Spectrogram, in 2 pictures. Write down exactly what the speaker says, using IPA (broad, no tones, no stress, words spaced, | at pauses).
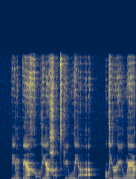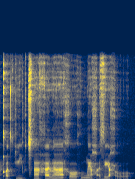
jũpʲã hɔ̰jɛ̃χa̰ t͡sʼiwuja̰ | ɔ̰jɹi wɛ̃jqʼo t͡sʼijṵt͡sʼãha lã xɔxuwɛ̃ħa̰ zeħɔ̰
